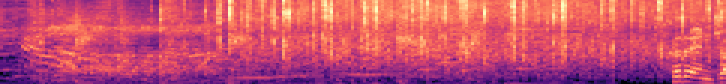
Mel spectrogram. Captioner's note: audience groan; laughter; applause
